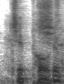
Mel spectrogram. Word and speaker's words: Chipotle: Chipotle. The L comes after the T.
